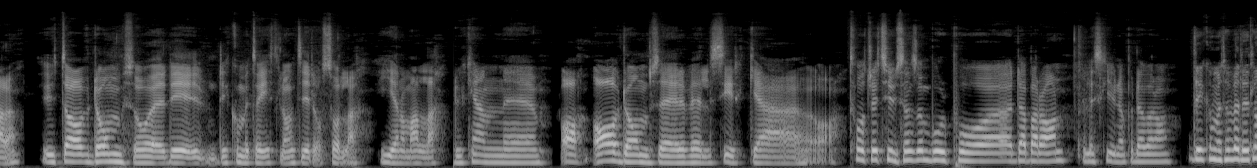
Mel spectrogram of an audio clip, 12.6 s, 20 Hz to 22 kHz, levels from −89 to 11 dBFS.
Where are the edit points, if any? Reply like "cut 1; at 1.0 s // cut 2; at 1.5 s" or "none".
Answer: cut 1; at 5.5 s // cut 2; at 8.5 s // cut 3; at 10.7 s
